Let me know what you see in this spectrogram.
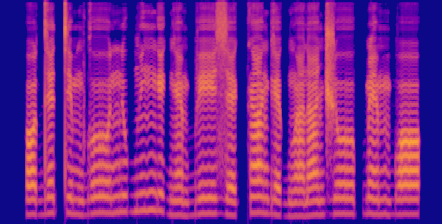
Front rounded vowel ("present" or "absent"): absent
